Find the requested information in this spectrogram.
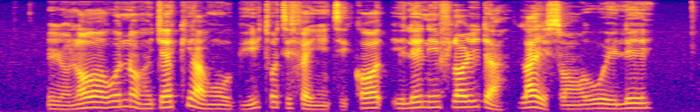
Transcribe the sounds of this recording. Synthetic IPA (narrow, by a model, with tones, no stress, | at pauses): i˨ɾ̃ũ˨lɔ˨˦wɔ˦wo˦nãː˦˨˦d͡ʒɛ˦ki˦a˦˨w̃ɔ̃˧o˨bi˨˦to˦ti˧fɛ̃˦˨ĩ˨ti˨kɔ˨˦i˧le˦nĩ˦flɔ˦ɾi˦da˦˨la˦i˦˨sɔ̃˨˧o˧wo˦i˧le˦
